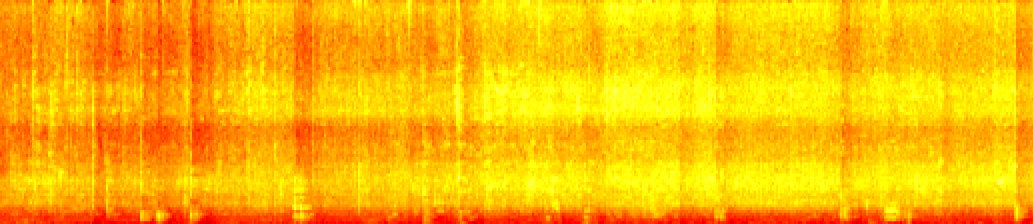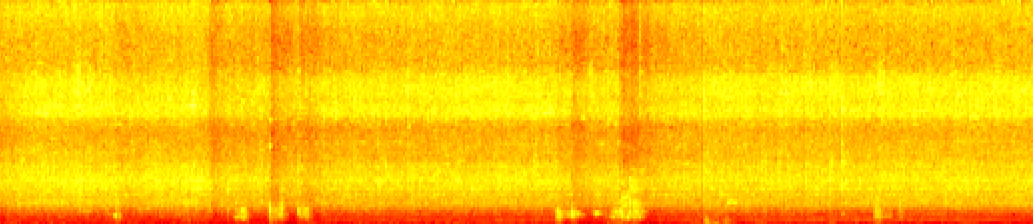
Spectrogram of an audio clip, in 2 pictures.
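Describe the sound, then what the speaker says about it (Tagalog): Pork pieces frying in a pan for pork afritada with onions, a steady loud sizzle and hiss running throughout with scattered stirring clicks and scrapes, no talking. "ilalagay ko na itong pork sa ating kawali"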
